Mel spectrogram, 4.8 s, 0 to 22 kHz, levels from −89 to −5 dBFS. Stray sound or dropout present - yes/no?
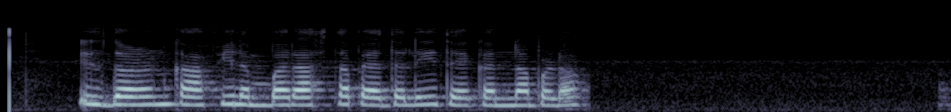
no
